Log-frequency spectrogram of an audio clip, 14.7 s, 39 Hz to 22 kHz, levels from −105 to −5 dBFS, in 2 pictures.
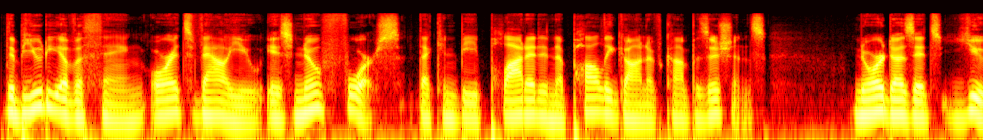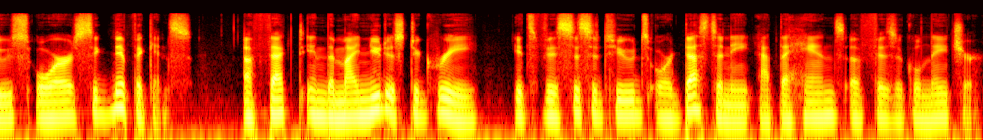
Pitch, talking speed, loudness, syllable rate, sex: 115 Hz, 165 wpm, -22 LUFS, 5.2 syllables/s, male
